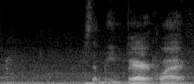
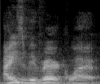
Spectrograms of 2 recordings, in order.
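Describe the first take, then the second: First: Softer, lower and slowed down; quiet and slow. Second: Said in the usual way. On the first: Shown as a demonstration. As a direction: say it quietly, showing how quiet he was.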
